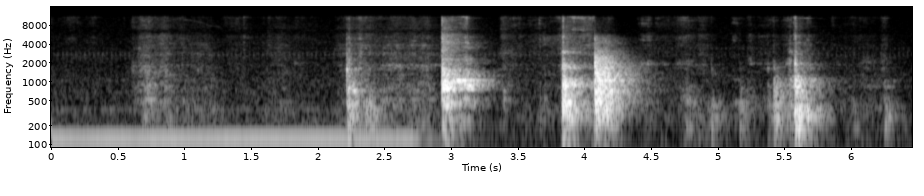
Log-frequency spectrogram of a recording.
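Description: Steel square being handled and set down on a pine board, giving several sharp metallic clinks and knocks in the second half.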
